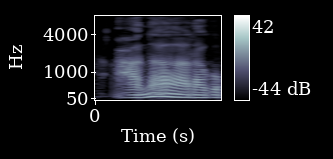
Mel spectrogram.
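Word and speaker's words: עָנָה: 3절에서 우리가 마음을 괴롭게 하되라고 말할 때 원어에서 괴롭게를 보면 아나라고 발음하는 장면이 있습니다.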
